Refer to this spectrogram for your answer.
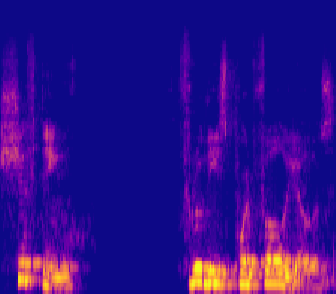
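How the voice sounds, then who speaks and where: Somewhat breathy and dark, mellow in tone, the voice moves at a very slow pace with very wide pitch swings and audible room echo. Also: man. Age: 80s+. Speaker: investment executive. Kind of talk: interview. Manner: halting.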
